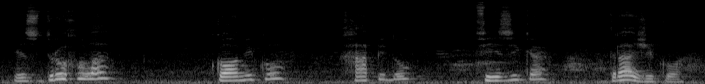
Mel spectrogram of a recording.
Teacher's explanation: a sílaba tônica recai na antepenúltima sílaba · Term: esdrúxulas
